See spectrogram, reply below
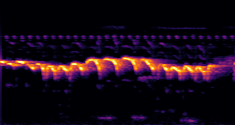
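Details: Bird singing at midnight: a continuous, melodious warbling that rolls up and down in smooth waves, with a thin steady high tone running behind it throughout.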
